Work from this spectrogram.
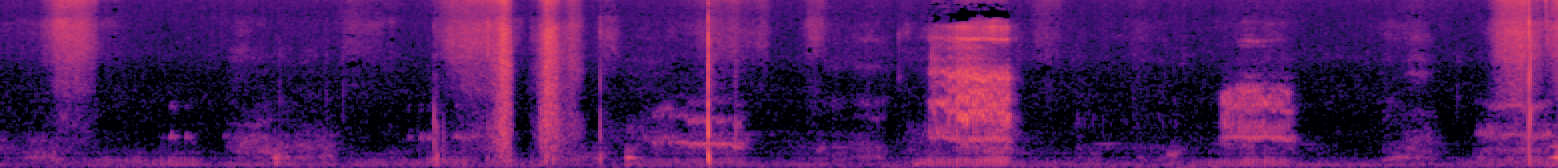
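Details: Emerald, a pet cat, purring indoors: a steady low rumbling throb runs through the whole stretch, broken by short rustling bursts, a few clicks and brief higher hissing noises near the middle and end.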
